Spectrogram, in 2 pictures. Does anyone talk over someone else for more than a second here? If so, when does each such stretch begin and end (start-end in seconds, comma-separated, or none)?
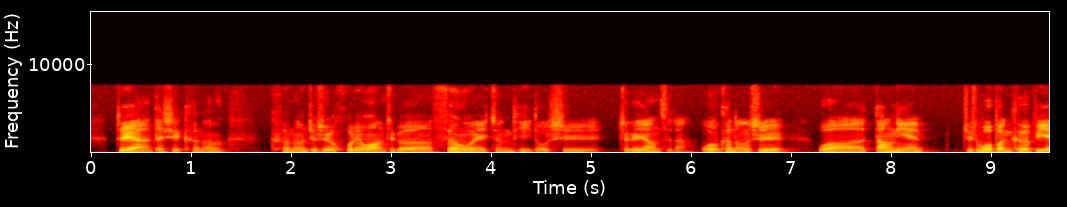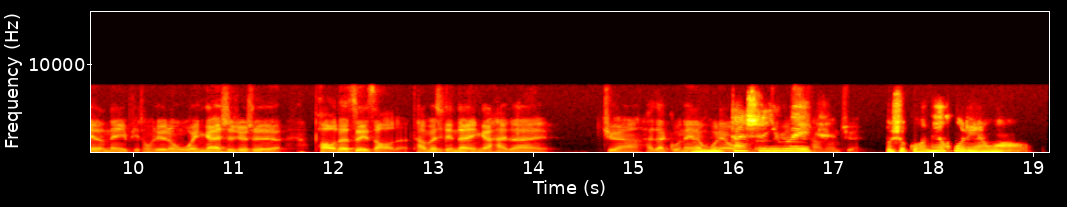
15.6-16.9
